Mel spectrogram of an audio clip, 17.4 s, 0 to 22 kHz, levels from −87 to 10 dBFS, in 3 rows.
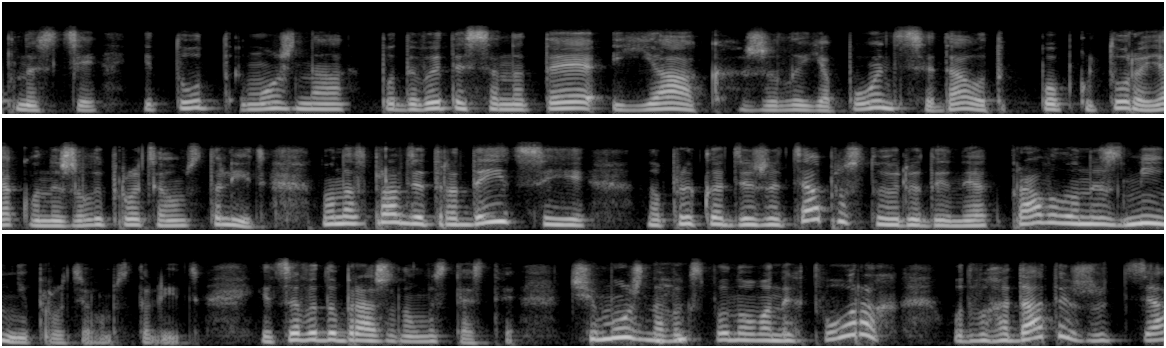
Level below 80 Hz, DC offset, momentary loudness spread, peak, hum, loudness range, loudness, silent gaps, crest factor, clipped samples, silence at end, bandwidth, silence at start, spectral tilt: -66 dBFS; under 0.1%; 13 LU; -6 dBFS; none; 3 LU; -23 LUFS; none; 18 dB; under 0.1%; 0 s; 8.8 kHz; 0 s; -5 dB/octave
